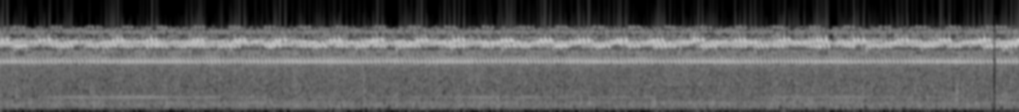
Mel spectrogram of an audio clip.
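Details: Summer-night crickets in Europe keep up a relentless, high, rapidly pulsing trill chorus, several pitch layers sounding together without pause, and a faint steady lower tone drifts in and out.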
